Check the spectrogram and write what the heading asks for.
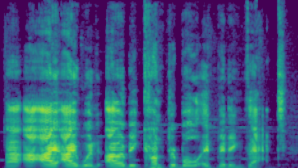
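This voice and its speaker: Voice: medium pitch, fast talker, bright, forceful tone, dry recording, soft background music. A commentator talking casually off the cuff about pictures, with a theatrical, mock-dramatic way of emphasizing things. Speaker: host of a paleoart commentary channel.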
